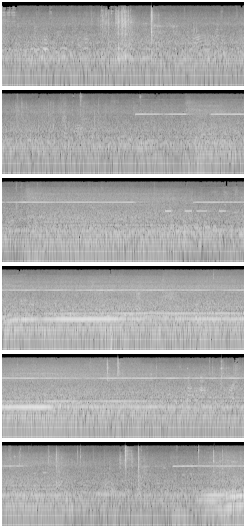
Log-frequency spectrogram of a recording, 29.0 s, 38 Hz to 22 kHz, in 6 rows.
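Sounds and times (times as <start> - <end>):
truck engine and hydraulic whine: 4.4 - 29.0
short beeps: 7.5 - 25.4, 27.6 - 29.0.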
